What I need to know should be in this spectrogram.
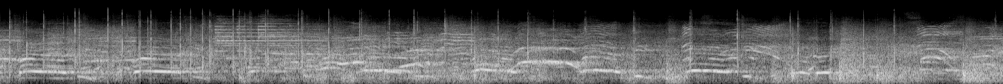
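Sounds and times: voices shouting in a hall: 0.0 - 10.0.

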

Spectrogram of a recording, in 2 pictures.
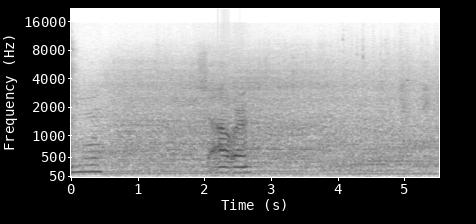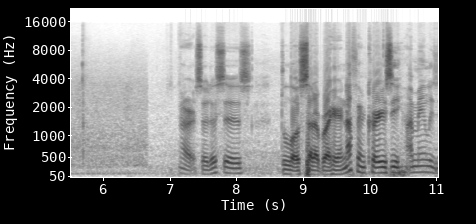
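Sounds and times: indoor hum and hiss: 0.0 - 11.0.

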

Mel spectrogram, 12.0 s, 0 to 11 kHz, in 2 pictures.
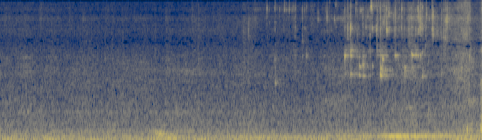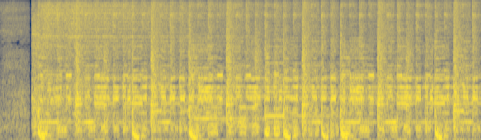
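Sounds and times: wet dripping and squelching: 3.0 - 6.0
electronic dance music: 6.4 - 12.0.

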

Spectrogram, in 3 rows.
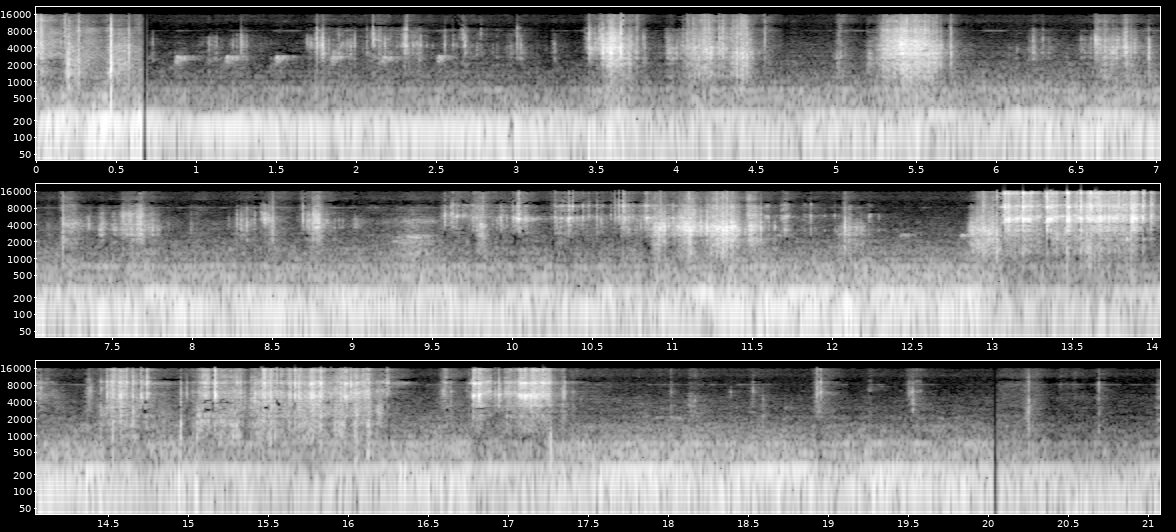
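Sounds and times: rhinestones clinking on plastic: 0.0 - 17.4.

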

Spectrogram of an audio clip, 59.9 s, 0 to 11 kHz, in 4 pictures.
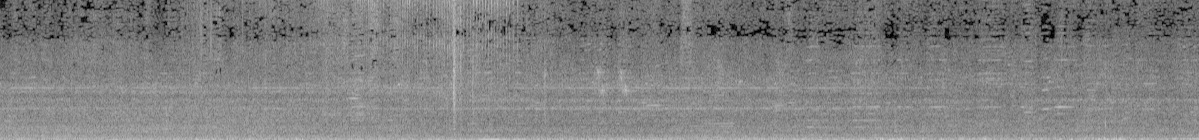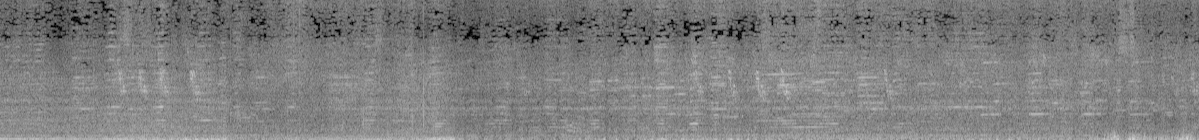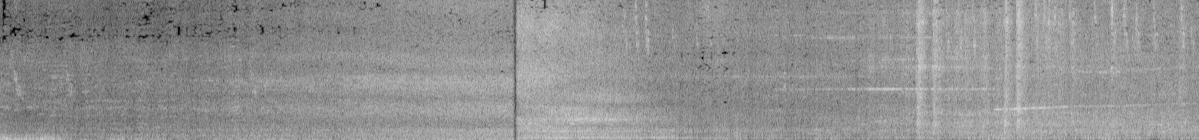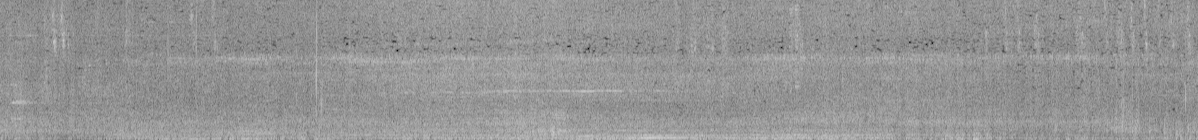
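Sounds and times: vehicle traffic passing: 0.0 - 11.0, 32.6 - 41.2, 42.8 - 59.9.

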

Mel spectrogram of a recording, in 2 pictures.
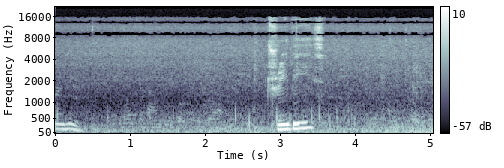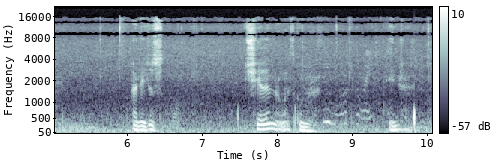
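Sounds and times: low steady rumbling: 0.0 - 10.0.

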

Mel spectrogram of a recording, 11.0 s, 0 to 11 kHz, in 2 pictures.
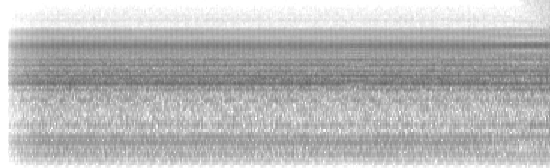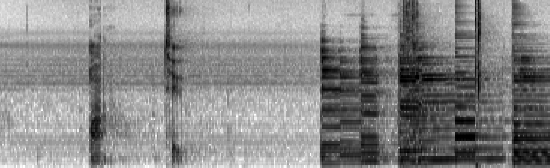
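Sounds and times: electrical mains hum: 0.1 - 11.0.

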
